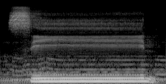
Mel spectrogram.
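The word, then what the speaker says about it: سين: সিন হরফটি বারিক হরফ পাতলা করে উচ্চারণ করতে হবে। তাহলে আমার সাথে বলুন সিন।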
